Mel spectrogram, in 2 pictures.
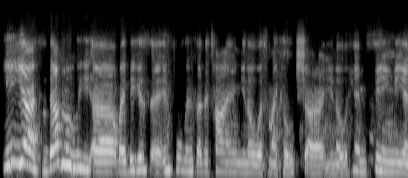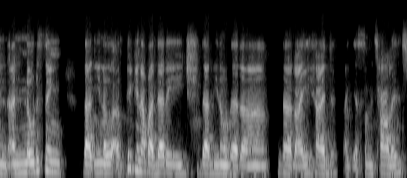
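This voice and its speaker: A middle-aged woman from the Bahamas with a Bahamian accent, answering interview questions in a halting way, full of fillers and restarts. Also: medium pitch, fairly even intonation, dull audio. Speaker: interview guest, retired sprinter.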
